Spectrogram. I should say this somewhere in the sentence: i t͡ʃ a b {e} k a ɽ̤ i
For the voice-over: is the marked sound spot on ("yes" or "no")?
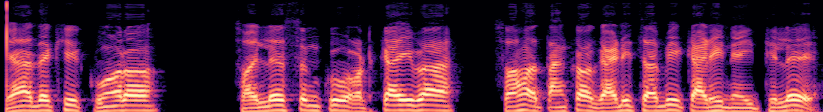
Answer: no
